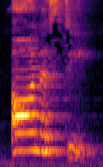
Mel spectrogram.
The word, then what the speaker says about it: Honesty: H-O-N-E-S-T-Y. It is pronounced as Honesty. Okay. H is silent there.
